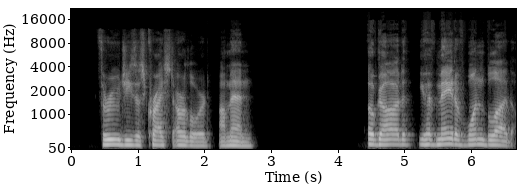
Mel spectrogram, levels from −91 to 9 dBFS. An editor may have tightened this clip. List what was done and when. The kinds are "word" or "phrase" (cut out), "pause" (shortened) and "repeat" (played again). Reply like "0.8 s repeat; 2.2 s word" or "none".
2.1 s pause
